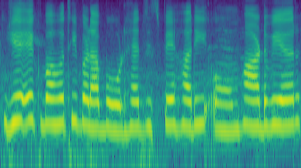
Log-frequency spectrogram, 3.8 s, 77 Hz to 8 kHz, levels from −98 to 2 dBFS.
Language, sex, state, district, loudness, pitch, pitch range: Hindi, female, Punjab, Pathankot, -13 LUFS, 255 Hz, 240-265 Hz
